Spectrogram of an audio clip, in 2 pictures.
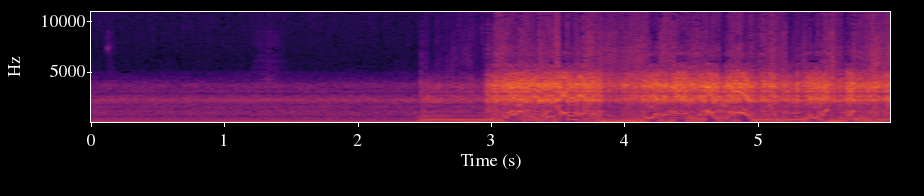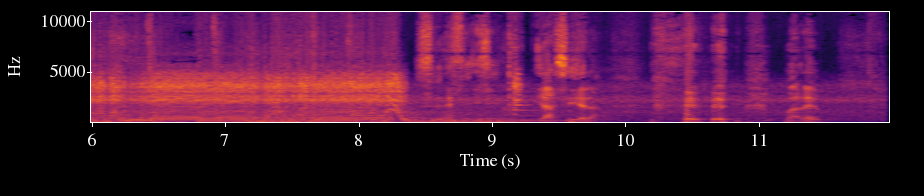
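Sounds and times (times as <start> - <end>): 
idle guitar amplifier without noise gate humming: 0.0 - 11.9
loud harsh guitar amplifier buzz and crackling hiss: 2.4 - 10.5
speech: 4.7 - 6.5, 8.4 - 11.8
person laughing: 8.4 - 11.2.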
